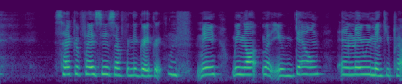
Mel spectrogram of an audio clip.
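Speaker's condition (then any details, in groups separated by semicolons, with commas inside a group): Cerebral palsy; able to articulate and speak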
